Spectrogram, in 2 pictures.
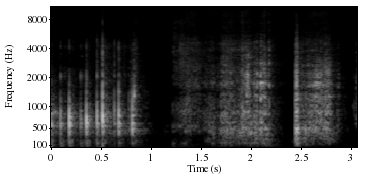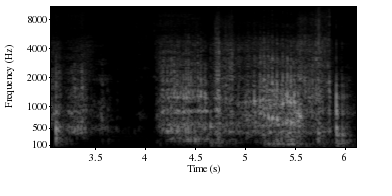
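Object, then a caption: Corrugated cardboard box. A hollow corrugated cardboard box is held in both hands while fingernails tap and scratch its ribbed surface, giving a quick run of sharp, dry taps followed by bursts of rough, papery scratching. A sudden thunk marks the box being stood on its edge, and the scratching then resumes in a long, steady rasp.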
